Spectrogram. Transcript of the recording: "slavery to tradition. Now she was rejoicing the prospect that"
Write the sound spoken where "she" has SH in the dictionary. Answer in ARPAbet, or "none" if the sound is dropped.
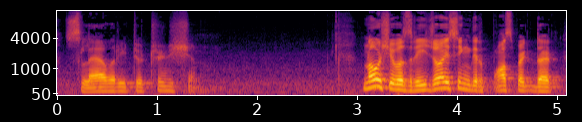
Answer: SH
